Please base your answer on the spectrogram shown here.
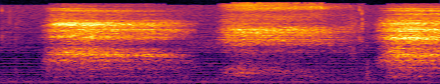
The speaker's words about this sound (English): When it, when you take your breath in,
